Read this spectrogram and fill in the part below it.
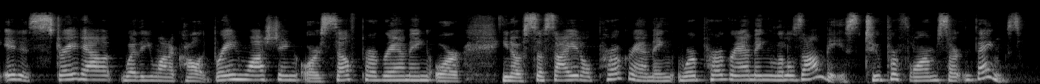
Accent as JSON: {"language": "English", "region": "Michigan", "country": "United States", "tie": "born or raised there", "said": "I grew up near the Canadian border, and we got Sault Ste. Marie channel"}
